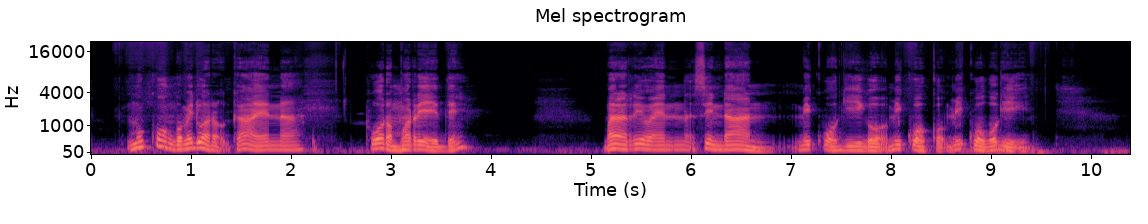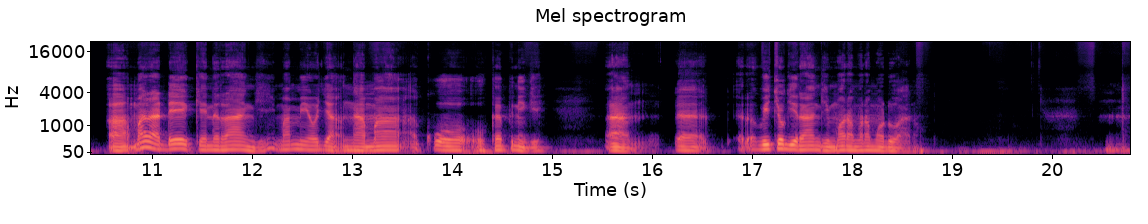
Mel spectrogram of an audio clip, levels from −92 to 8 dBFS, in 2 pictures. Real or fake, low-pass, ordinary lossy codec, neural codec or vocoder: fake; none; none; vocoder, 44.1 kHz, 128 mel bands, Pupu-Vocoder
